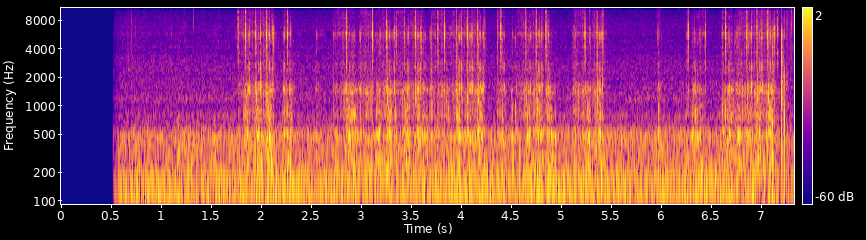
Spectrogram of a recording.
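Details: 2005 Honda Pilot, intermittent rapid plastic clicking bursts over blower hum from above the front passenger's left foot behind the center console: chattering air-mix (blend door) motor, fixed by cleaning.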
